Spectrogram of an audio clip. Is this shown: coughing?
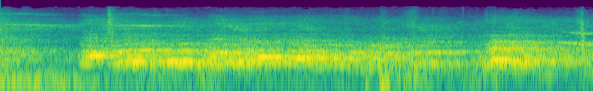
no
